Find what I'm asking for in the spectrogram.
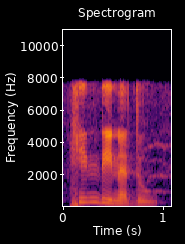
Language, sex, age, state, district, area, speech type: Kannada, female, 30-45, Karnataka, Tumkur, rural, read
